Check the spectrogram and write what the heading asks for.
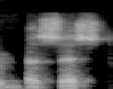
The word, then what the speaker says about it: Bassist: Here it is, Bassist, which in Hungarian is pronounced the same way we pronounce it here, Bassist.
